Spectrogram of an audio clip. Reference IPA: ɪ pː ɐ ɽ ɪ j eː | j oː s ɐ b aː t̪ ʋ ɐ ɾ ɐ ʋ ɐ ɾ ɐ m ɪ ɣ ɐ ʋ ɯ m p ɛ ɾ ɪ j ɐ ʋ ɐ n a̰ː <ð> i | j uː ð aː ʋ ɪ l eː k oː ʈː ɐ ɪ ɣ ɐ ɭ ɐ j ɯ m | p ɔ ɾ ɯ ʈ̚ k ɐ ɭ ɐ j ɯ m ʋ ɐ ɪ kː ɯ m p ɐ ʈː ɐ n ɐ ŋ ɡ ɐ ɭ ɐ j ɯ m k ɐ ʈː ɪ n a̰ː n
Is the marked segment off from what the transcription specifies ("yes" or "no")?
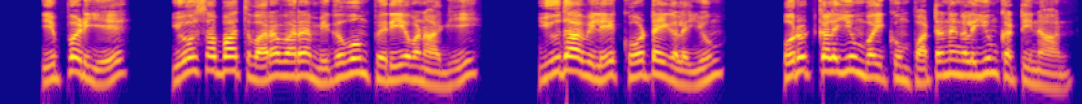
yes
